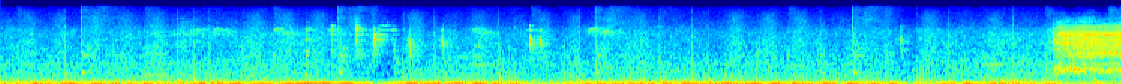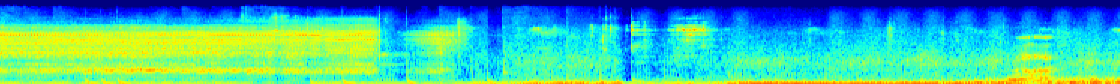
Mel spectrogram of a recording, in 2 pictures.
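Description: Power drill boring two holes: a loud, steady whirring burst lasting about three seconds near the middle, set among other workshop knocks and rubbing noises, with a person talking at times.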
